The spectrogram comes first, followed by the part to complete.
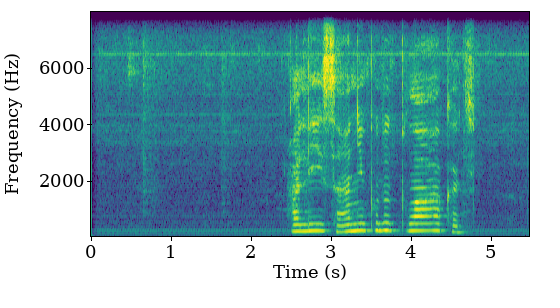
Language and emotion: Russian, sad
